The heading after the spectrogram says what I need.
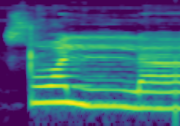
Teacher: لام مشدد ہے، اس کو رک کر سختی کے ساتھ پھر 1 الف کے برابر لمبا کریں گے اور صاد کو موٹا کر کے پڑھیں گے، پر حروف میں سے ہے صاد۔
